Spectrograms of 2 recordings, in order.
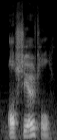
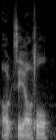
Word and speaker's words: Oxyotl: I think it should be Oshiotl. By the pronunciation guide. In the Lisbon books. Those combinations of letters are pronounced that way for like cities and things. It could be Osh, I think. This isn't like it's a real name, it's Aislinn. Like, this is, you know, purely going by a pronunciation guide in an old army book.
